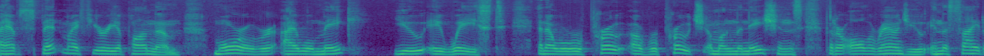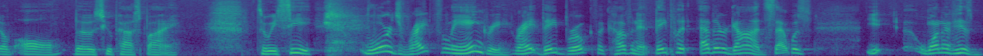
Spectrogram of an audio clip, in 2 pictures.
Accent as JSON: {"language": "English", "country": "United States"}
